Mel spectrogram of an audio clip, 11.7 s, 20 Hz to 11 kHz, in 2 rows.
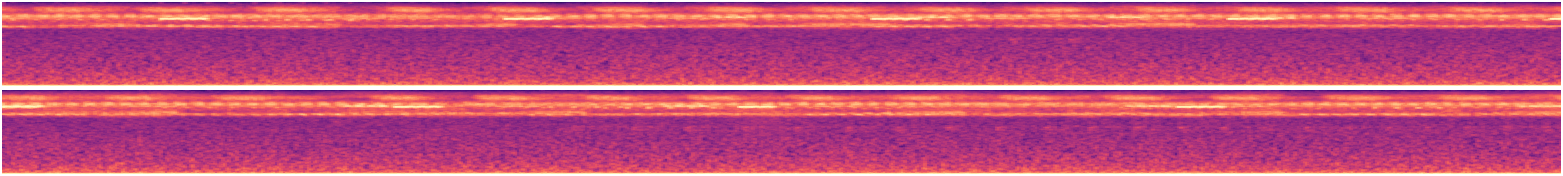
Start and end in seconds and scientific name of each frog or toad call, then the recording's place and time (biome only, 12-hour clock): none
Atlantic Forest, 2:15am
